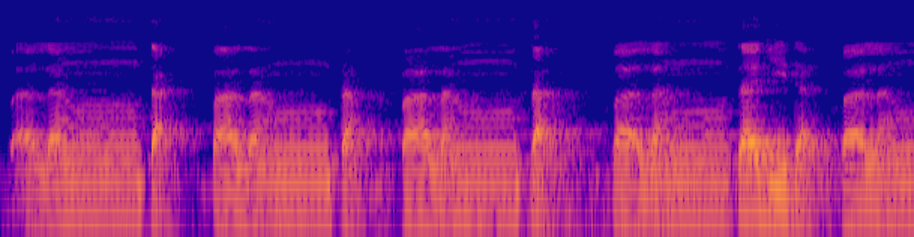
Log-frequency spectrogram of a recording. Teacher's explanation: H cara baca ikhfa tuh ya nunnya disamarkan. Saat kita menyamarkan nun, lidah kita sudah siap-siap di huruf ta.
